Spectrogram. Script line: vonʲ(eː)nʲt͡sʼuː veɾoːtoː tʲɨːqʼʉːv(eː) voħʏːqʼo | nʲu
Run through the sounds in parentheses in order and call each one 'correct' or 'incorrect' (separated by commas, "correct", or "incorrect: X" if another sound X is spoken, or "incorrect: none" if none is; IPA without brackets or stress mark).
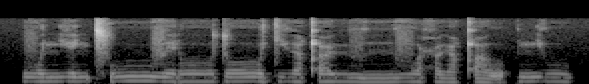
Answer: correct, incorrect: ɨː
